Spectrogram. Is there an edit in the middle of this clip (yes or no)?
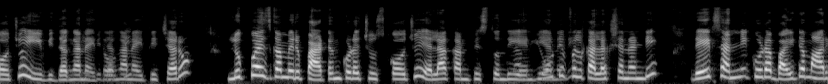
yes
